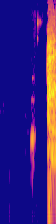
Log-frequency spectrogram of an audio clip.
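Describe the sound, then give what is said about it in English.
After a brief silence, a short throaty grunt leads into a single loud, harsh cough that bursts out and holds to the end, with no talking. “You had to cough right over.”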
